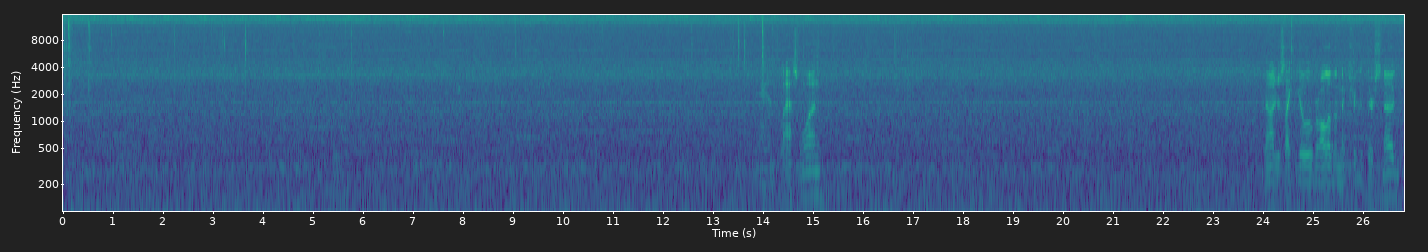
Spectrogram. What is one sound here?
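Hands fiddle with a metal nameplate, making soft scrapes and taps.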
